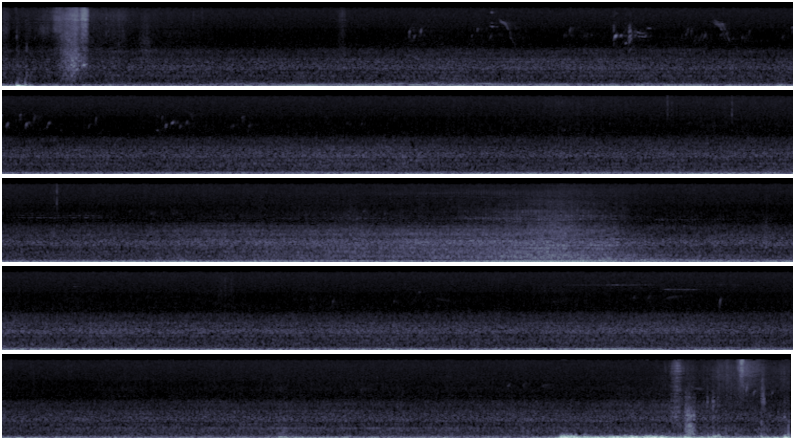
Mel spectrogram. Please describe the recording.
Urban atmosphere from inside parked car with windows open. Car drives by.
